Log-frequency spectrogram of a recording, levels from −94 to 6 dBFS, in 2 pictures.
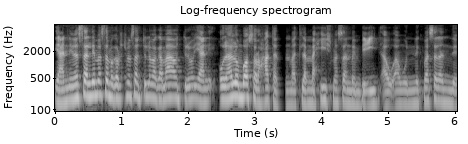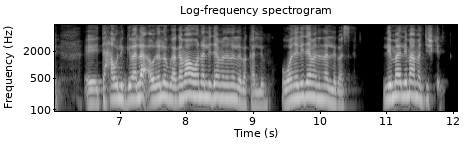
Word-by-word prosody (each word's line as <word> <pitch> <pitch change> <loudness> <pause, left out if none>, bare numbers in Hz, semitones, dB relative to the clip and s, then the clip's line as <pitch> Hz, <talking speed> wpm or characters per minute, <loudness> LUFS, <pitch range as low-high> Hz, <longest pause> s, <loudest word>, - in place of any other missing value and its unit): يعني 150 +2 +2
مثلًا 185 +3 +4
ليه 205 - +3
مثلًا 215 +1 -1
ما 185 - 0
جرَّبتِيش 175 +1 -4
مثلًا 200 +1 -3
تقولي 190 +1 -6
لهُم: 180 -2 -3
"يا 165 - 0
جماعة 180 +2 +2
أنتُم 175 -2 -7
ل" - - -7
يعني 150 -2 -1
قوليها 165 +2 +2
لهُم 195 -1 +3
بقى 190 0 +4
صراحةً، 160 -3 -1 0.2
ما 130 0 -7
تلمِّحيش 140 +4 -5
مثلًا 145 -1 -5
من 125 - -9
بعيد، 130 +3 -1
أو 125 +1 -6
أو 130 0 -7
إنَّك 135 +3 -9
مثلًا 150 -4 -4 0.4
آآ 140 0 -1
تحاولي 170 +5 +1
تجيبيها، 175 +1 +2
لأ 195 +2 +5
قولي 165 +4 +3
لهُم: 185 -3 +2
"يا - - +5
جماعة 180 +6 +4
هو 205 -1 +4
أنا 200 - +3
ليه 195 -1 +2
دايمًا 185 -1 +1
اللي 180 0 +1
أنا 165 -3 0
باكلمكم؟ 125 -2 -7 0.2
هو 150 +3 +1
أنا 175 - +2
ليه 190 - +3
دايمًا 200 0 +4
اللي 175 -2 0
أنا 170 - 0
اللي 145 -3 -2
باسأَل؟" 130 +1 -10 0.4
ليه 170 +3 +3
ما 205 +2 +5
ليه 200 0 +2
ما 210 - +4
عملتِيش 170 -4 -1
كده؟ 400 - -16
165 Hz, 280 wpm, -23 LUFS, 140-185 Hz, 0.4 s, لأ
